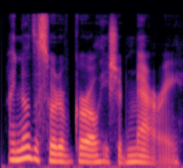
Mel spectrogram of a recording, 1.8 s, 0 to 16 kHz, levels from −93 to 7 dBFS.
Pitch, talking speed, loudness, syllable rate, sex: 155 Hz, 295 wpm, -18 LUFS, 6.1 syllables/s, female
